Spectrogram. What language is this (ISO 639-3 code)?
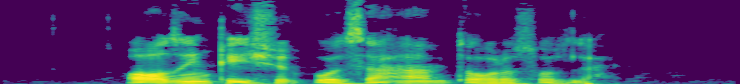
uzb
